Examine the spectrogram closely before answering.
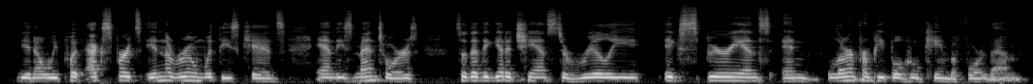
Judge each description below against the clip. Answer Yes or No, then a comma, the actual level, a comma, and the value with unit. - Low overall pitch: No, medium, 175 Hz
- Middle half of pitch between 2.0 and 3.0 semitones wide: Yes, average, 2.7 semitones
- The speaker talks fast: No, average, 180 wpm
